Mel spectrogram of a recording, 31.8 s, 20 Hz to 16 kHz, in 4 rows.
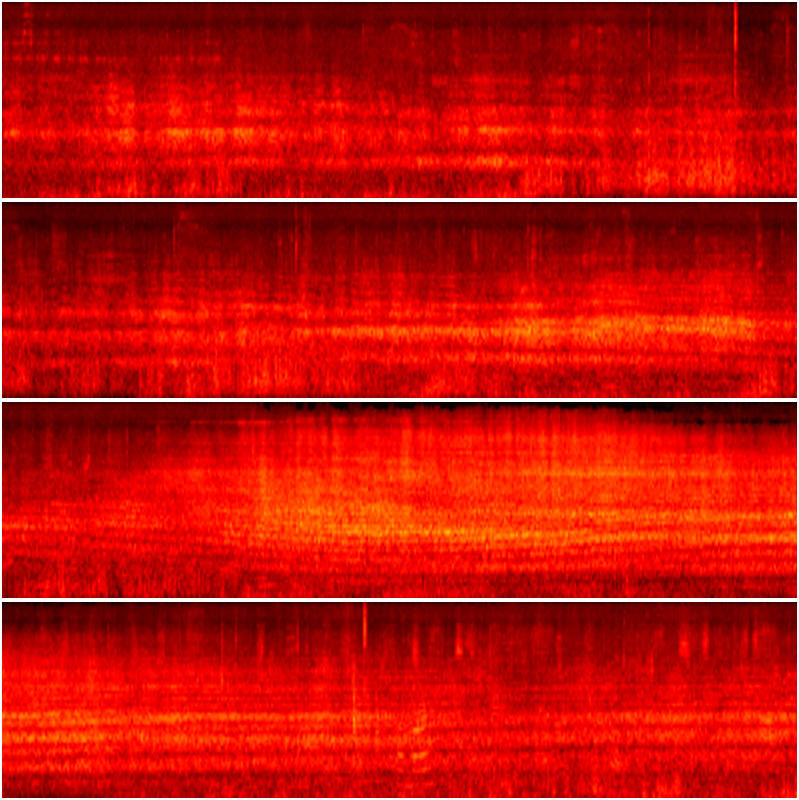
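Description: Jet turbine engine of a giant-scale radio-controlled F-15 Eagle model running in flight. It grows to its loudest about two-thirds of the way through as the jet makes a close pass, then eases off.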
